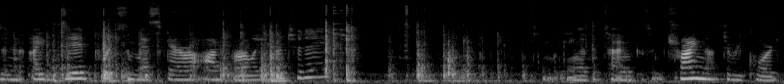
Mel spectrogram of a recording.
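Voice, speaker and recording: An older woman with a slightly raspy voice, chatting casually through a home makeup tutorial with rambling, self-deprecating asides. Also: medium pitch, heavy background noise. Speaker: beauty vlogger.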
